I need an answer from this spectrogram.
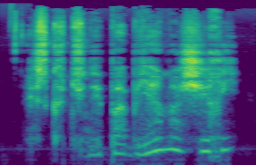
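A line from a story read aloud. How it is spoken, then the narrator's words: Low voice. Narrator (French): demanda-t-il à mi-voix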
